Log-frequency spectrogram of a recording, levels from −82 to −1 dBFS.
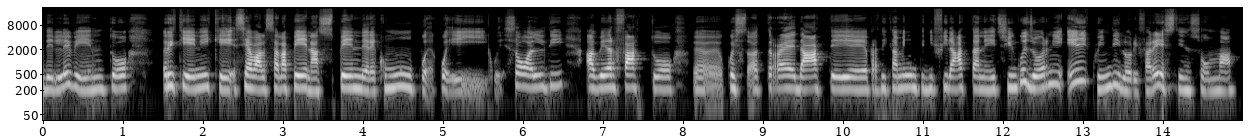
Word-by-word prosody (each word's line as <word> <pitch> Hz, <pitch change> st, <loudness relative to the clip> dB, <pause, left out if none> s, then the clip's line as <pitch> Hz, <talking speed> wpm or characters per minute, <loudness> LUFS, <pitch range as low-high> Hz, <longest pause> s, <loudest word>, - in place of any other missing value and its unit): dell'evento, 215 Hz, 0 st, -1 dB, 0.4 s
ritieni 235 Hz, -1 st, +2 dB
che 220 Hz, -4 st, 0 dB
sia 225 Hz, +2 st, +3 dB
valsa 210 Hz, +1 st, +4 dB
la 220 Hz, 0 st, +4 dB
pena 225 Hz, -4 st, +5 dB
spendere, 210 Hz, 0 st, +1 dB
comunque 225 Hz, 0 st, -3 dB
quei 375 Hz, -1 st, -6 dB
quei 465 Hz, -, -16 dB
soldi, 250 Hz, -, -1 dB, 0.3 s
aver 230 Hz, +1 st, +3 dB
fatto, 230 Hz, -3 st, +2 dB, 0.2 s
ehm, -, -, -6 dB
questa 215 Hz, -2 st, -2 dB
3 225 Hz, -1 st, 0 dB
date, 210 Hz, -1 st, +3 dB
praticamente, 220 Hz, +1 st, -3 dB
di 210 Hz, +1 st, -6 dB
filata 225 Hz, +1 st, 0 dB
nei 210 Hz, 0 st, -4 dB
5 230 Hz, +9 st, -2 dB
giorni 240 Hz, +5 st, 0 dB
e 330 Hz, +7 st, +1 dB
quindi, 240 Hz, +3 st, -3 dB
lo 195 Hz, -3 st, -2 dB
rifaresti 220 Hz, +5 st, -1 dB
insomma? 195 Hz, -1 st, -4 dB
220 Hz, 115 wpm, -23 LUFS, 210-235 Hz, 0.4 s, pena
